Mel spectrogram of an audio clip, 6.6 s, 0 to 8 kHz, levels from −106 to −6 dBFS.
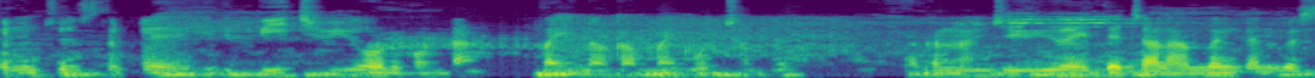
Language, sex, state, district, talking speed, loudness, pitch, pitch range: Telugu, male, Andhra Pradesh, Visakhapatnam, 165 wpm, -25 LUFS, 130 Hz, 110-160 Hz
